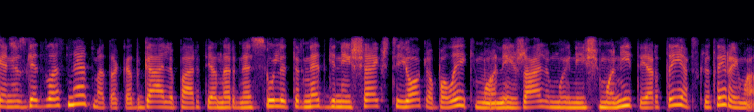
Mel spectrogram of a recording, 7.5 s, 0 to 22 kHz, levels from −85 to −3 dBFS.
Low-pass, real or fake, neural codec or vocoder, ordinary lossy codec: 5.4 kHz; fake; codec, 16 kHz, 16 kbps, FunCodec, trained on LibriTTS, 50 frames a second; Opus, 16 kbps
